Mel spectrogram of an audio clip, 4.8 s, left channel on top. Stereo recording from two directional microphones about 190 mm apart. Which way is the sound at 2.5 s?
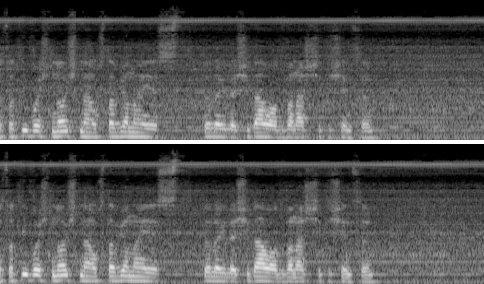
40° right (ahead or behind).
